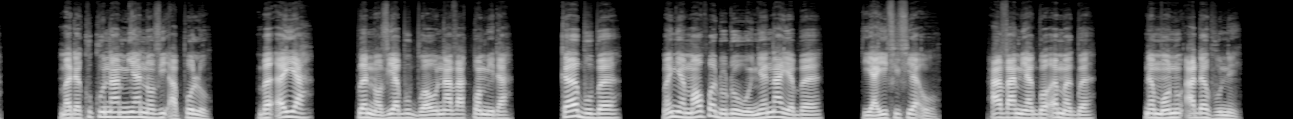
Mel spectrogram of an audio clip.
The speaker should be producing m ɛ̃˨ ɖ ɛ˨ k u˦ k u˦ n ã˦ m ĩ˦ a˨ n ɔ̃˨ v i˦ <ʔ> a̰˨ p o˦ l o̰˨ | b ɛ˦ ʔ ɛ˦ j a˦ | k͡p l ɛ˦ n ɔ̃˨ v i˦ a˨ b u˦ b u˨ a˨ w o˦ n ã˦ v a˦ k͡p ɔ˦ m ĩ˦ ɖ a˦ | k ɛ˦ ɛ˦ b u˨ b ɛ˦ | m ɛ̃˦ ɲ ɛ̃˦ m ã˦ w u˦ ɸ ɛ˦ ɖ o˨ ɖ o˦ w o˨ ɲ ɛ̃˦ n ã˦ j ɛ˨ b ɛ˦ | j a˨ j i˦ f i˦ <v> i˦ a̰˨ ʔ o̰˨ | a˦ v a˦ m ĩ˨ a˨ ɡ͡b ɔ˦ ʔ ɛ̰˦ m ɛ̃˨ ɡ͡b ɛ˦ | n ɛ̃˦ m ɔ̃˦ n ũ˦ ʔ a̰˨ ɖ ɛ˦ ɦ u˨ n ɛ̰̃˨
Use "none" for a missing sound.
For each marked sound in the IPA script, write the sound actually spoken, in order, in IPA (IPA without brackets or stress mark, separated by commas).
ʔ, f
